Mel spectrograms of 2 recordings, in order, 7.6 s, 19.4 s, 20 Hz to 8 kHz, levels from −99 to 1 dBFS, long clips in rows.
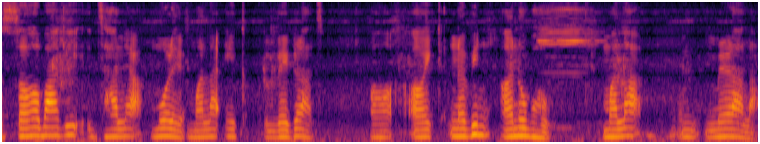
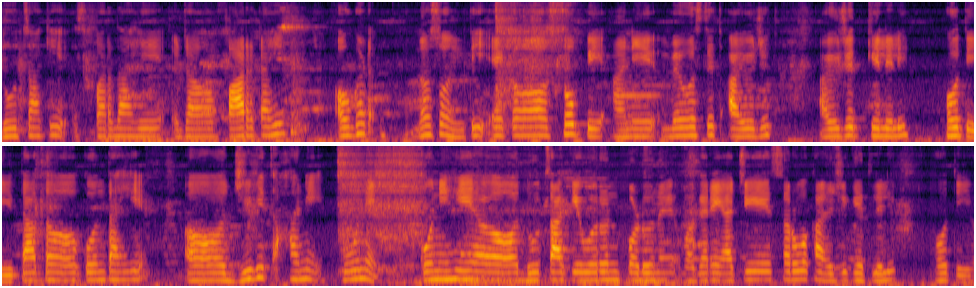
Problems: constant background noise, background conversations at intervals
